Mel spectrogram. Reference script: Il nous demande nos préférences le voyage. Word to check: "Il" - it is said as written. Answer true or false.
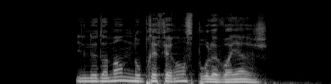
true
